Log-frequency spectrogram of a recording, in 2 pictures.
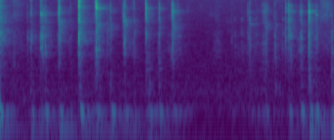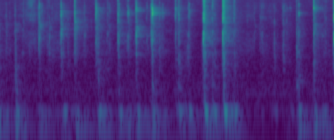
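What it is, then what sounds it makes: Plastic computer keyboard. Long natural nails and fingertips type rapidly on a full-size black plastic keyboard with hollow keys, making a fast run of sharp, bright clicking taps. The taps sit over a steady low hum, with short bursts and a brief quieter lull midway.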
